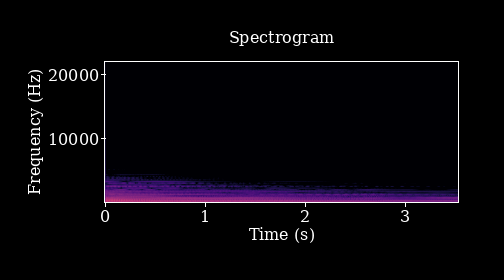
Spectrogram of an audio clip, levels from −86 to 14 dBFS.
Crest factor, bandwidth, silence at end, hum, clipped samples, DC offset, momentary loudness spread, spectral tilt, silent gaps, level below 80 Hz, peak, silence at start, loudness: 16 dB; 4.6 kHz; 0 s; none; under 0.1%; under 0.1%; 14 LU; -8 dB/octave; none; -52 dBFS; -24 dBFS; 0 s; -42 LUFS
